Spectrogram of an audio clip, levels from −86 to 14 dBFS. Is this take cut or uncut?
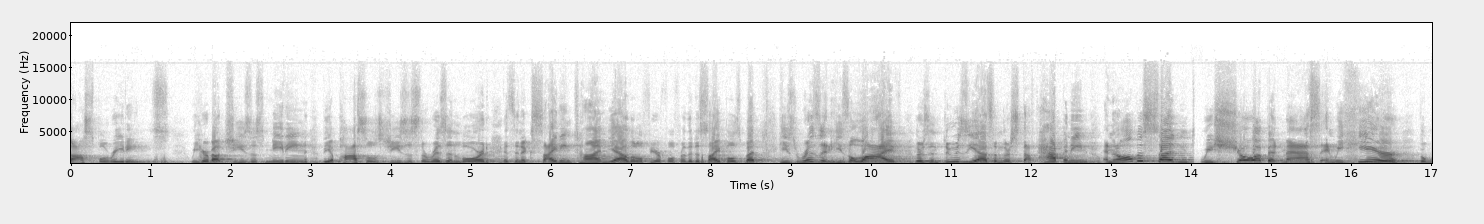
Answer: cut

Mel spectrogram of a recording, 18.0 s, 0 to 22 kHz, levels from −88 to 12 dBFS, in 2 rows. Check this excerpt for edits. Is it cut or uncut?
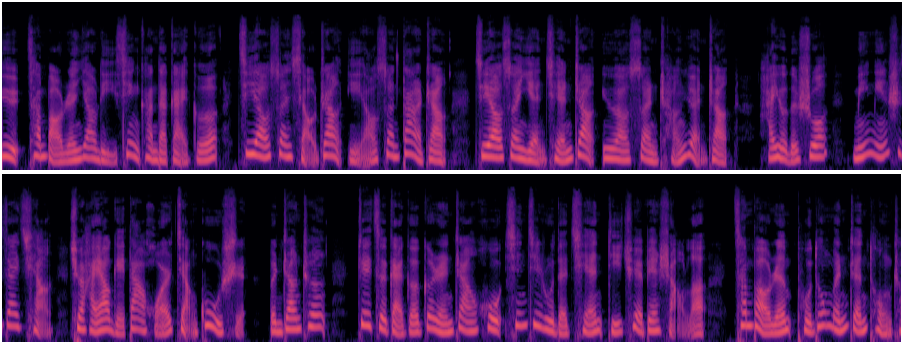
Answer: cut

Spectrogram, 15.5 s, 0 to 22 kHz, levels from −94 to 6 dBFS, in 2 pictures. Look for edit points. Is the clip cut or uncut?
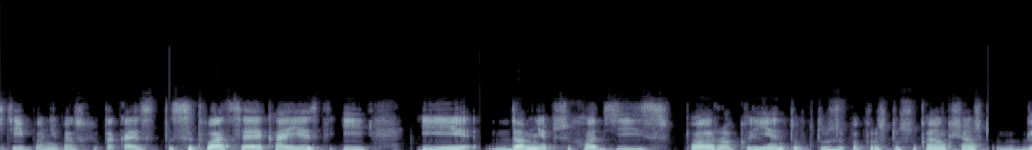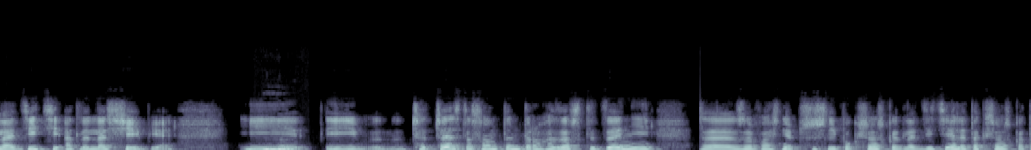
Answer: uncut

